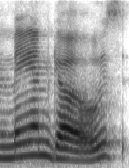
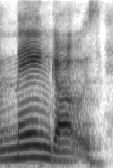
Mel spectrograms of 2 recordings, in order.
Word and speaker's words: mangoes: I would say the man goes as opposed to the mangoes I actually pronounce mangoes with that NG sound mangoes so the man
